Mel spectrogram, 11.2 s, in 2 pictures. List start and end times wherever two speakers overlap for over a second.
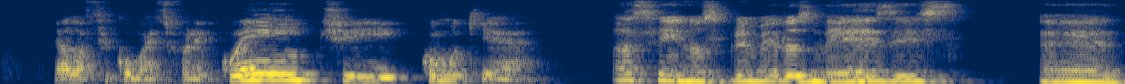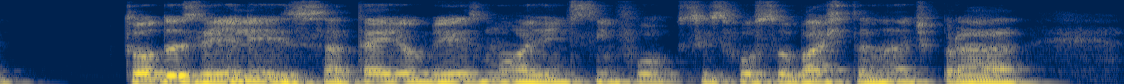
none

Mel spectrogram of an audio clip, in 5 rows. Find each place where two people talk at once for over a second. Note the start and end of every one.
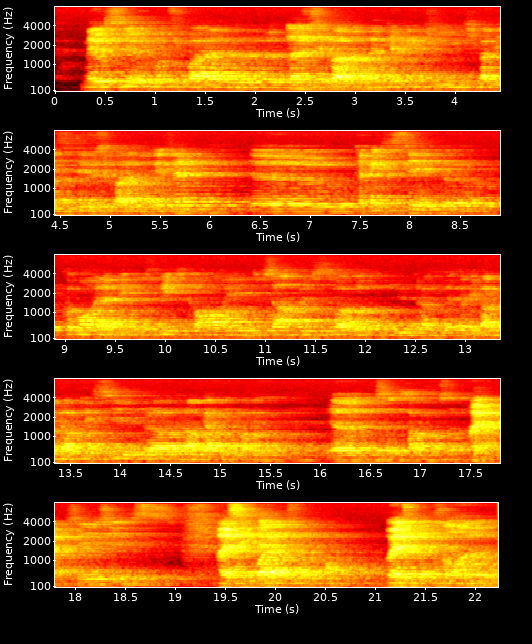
none

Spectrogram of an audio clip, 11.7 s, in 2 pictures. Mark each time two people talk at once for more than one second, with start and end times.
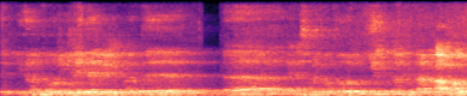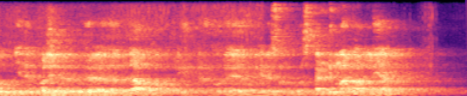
6.1-7.6

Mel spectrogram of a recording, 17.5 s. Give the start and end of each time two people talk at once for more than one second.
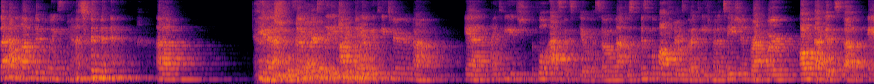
5.4-7.4

